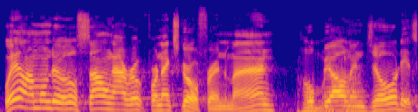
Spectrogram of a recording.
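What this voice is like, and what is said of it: Southern US country accent. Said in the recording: “they had tobacco in their mouth ... Oh, I understand all the Southern accents now ... I hope you sing like you talk ... a kid with a country voice like this”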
